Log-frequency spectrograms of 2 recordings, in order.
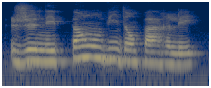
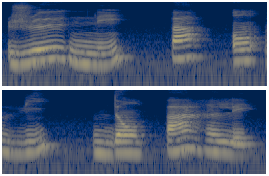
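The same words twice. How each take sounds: First: The sentence is spoken at normal speed. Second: The sentence is spoken slowly. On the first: "I'll say it again at a normal pace" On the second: "you listen to the phrase in slow French"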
